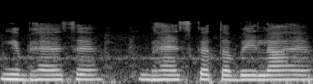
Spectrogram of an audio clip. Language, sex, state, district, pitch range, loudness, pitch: Hindi, female, Uttar Pradesh, Jalaun, 215-225 Hz, -14 LUFS, 220 Hz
